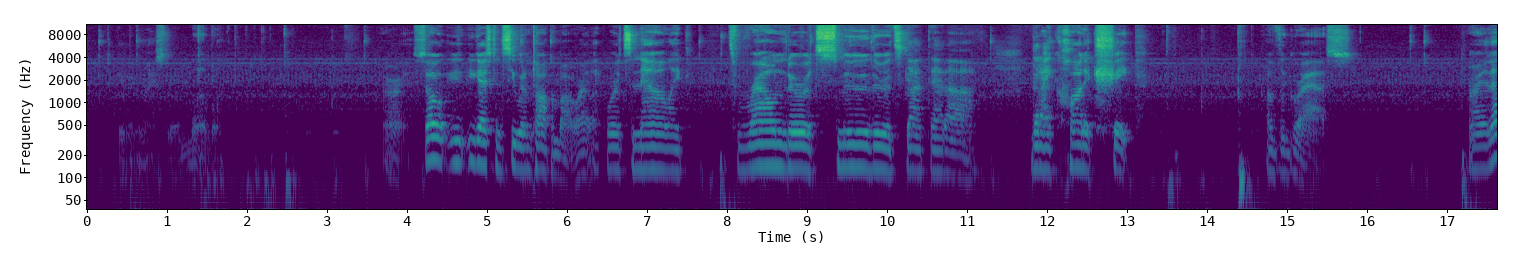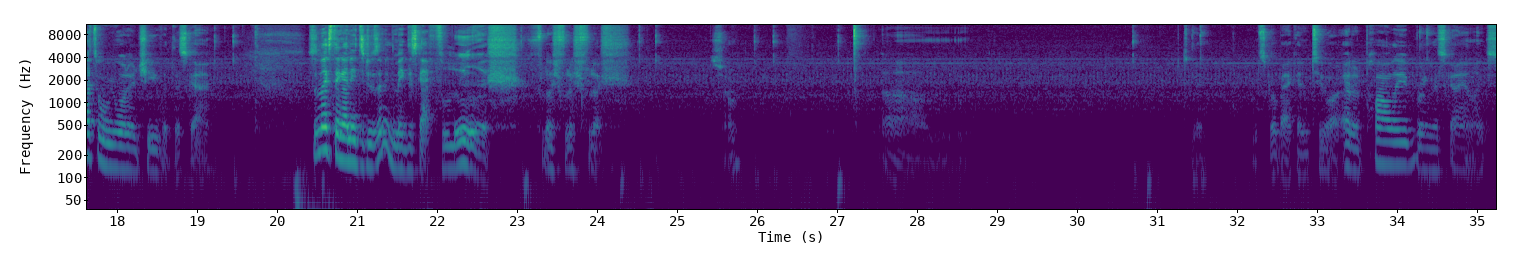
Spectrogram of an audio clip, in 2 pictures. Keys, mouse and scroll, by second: 0.6 middle click, 1.4 F3, 1.6 F3, 2.0 F3, 2.2 F3, 2.4 F4, 3.5 middle click, 5.2 middle click, 5.6 middle click, 7.6 middle click, 8.7 middle click, 9.5 middle click, 11.3 middle click, 12.5 middle click, 13.5 p, 14.4 z, 16.6 right click, 19.2 right click, 23.1-24.2 alt+middle drag, 24.5 middle click, 26.0 middle click, 27.0-30.7 alt+middle drag, 31.5 click, 34.3 click.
